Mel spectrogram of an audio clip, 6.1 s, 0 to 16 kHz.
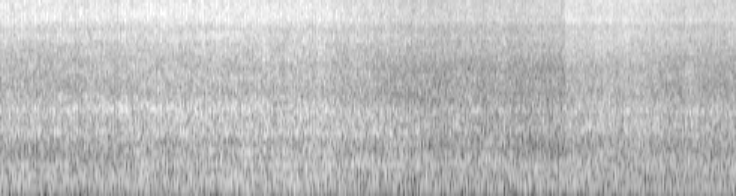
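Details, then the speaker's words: Mitsubishi 4G63 engine at idle after repair: it had been misfiring and shaking at light throttle, and the fault was the water temperature sensor. Check engine is now corrected, and it starts on one click and idles quiet, smooth and even with no miss. "Ito na yung andar niya. Tahimik na. All goods."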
